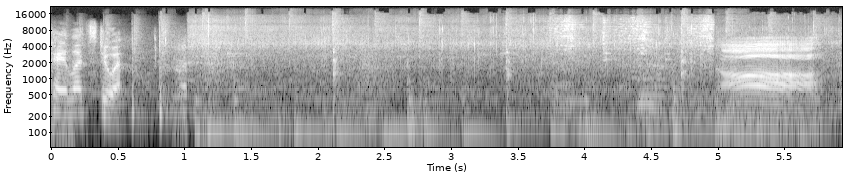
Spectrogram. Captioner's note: upbeat music; food sizzling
